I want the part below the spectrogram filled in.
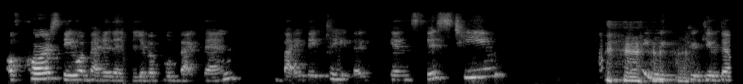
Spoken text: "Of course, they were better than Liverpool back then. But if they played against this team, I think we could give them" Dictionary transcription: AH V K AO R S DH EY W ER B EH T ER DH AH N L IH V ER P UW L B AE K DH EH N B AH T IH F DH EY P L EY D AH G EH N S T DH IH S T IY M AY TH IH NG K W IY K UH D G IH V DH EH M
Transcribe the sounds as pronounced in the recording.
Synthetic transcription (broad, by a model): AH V K AO R S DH EY W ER B EH T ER DH AH N L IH V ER P UW L B AE K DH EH N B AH T IH F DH EY P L EY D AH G EH N S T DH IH S T IY M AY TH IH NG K W IY K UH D G IH V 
